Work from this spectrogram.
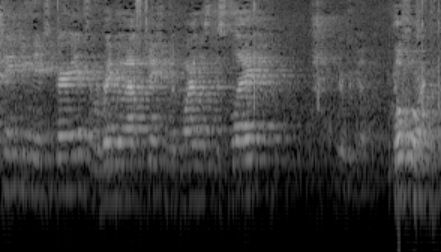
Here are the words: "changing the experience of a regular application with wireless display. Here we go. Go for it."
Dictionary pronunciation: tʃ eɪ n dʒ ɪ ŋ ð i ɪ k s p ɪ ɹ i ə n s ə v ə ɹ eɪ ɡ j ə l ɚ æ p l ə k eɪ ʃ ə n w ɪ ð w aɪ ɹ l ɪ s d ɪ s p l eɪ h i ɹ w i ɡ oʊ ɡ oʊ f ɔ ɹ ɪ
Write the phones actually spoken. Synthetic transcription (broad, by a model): tʃ eɪ n dʒ ɪ ŋ ð i ɪ k s p ɪ ɹ i ə n s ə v ə ɹ eɪ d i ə ʊ æ p l ə k eɪ ʃ ə n w ɪ ð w aɪ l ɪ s d ɪ s p l eɪ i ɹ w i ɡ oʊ ɡ oʊ f ɔ ɹ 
